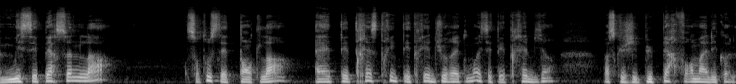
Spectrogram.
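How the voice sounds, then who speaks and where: In a very clean, dry, close recording with no echo and a silent background, a man with a medium-pitched, dark, mellow, somewhat breathy voice speaks with long, frequent pauses. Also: lively intonation, fairly quick pace. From Ivory Coast, then Paris suburbs (Saint-Denis, Nogent). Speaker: podcaster. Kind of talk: personal testimony podcast. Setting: self-filmed podcast. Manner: casual.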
